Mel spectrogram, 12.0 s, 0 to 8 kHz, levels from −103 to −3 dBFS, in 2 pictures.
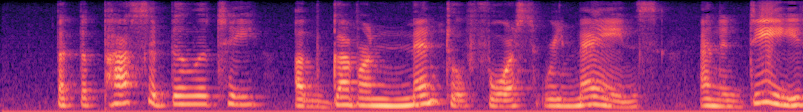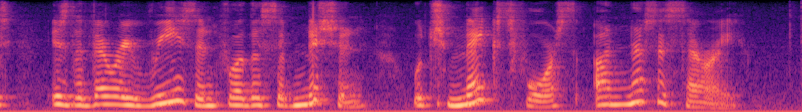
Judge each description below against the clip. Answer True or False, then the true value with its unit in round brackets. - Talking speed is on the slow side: True (100 wpm)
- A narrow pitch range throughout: False (3.8 semitones)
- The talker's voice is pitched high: True (195 Hz)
